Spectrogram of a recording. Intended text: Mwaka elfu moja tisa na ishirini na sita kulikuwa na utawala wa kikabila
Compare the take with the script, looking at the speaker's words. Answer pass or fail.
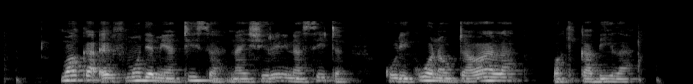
fail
